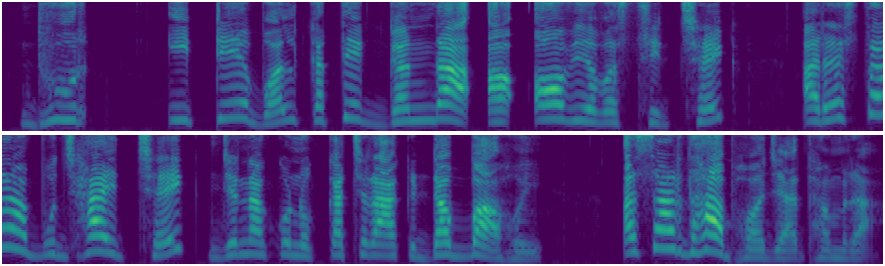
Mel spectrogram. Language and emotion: Maithili, disgusted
